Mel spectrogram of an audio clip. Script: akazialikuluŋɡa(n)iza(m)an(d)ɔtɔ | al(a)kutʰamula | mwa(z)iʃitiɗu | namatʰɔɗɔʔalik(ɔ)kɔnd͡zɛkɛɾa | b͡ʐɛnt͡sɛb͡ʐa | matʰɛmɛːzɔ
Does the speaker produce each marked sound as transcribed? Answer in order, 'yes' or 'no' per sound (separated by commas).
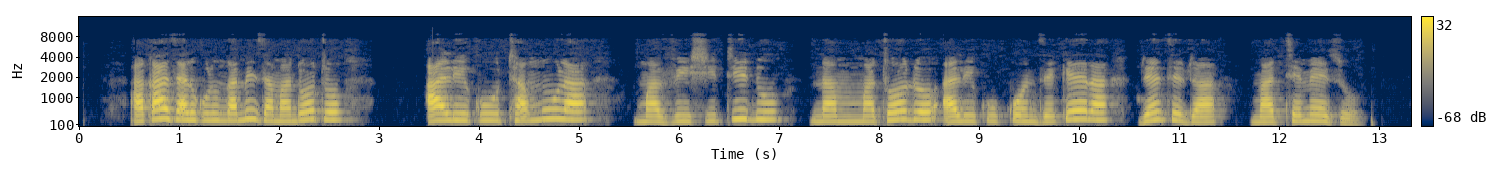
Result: no, yes, yes, no, no, no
